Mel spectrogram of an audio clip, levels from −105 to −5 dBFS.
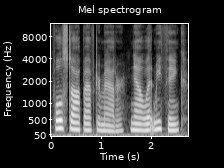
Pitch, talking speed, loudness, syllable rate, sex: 195 Hz, 175 wpm, -19 LUFS, 3.8 syllables/s, female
